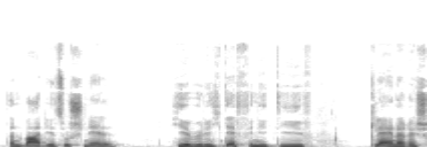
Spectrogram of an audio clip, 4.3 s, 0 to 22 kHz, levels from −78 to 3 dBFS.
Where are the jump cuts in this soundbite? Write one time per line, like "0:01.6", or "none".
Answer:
0:02.2

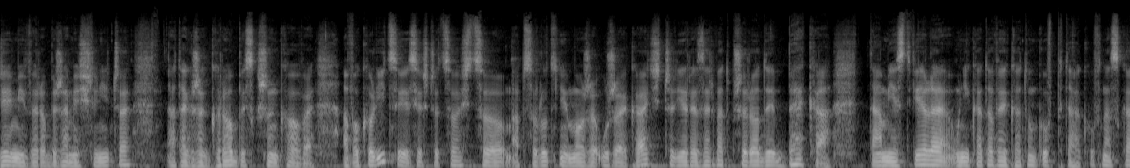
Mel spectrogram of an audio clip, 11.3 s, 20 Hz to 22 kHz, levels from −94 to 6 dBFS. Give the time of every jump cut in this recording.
none

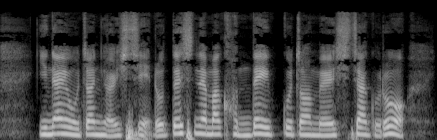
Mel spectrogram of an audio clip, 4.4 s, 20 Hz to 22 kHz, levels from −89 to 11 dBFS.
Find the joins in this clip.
none

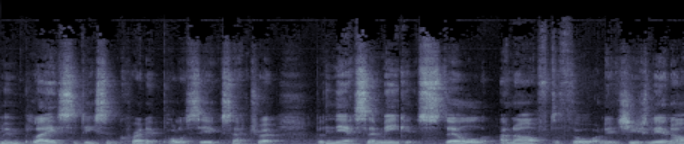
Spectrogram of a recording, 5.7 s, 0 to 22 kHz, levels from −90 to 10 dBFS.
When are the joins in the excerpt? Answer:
0:02.7
0:03.3

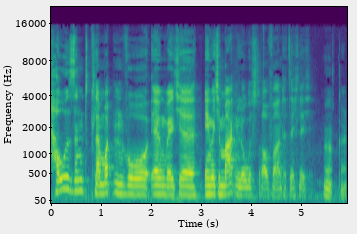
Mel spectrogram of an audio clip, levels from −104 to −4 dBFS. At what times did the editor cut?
0:03.0

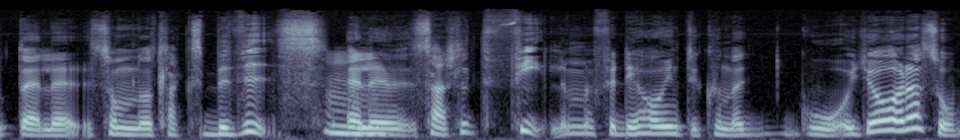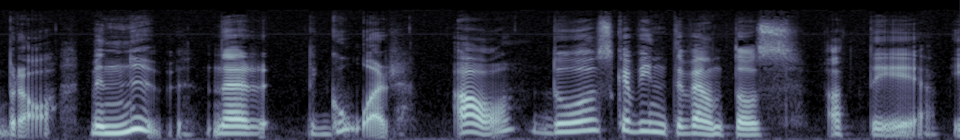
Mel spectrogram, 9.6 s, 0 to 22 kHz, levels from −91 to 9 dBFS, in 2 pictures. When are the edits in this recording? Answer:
0:05.2

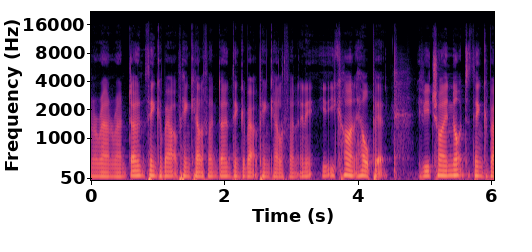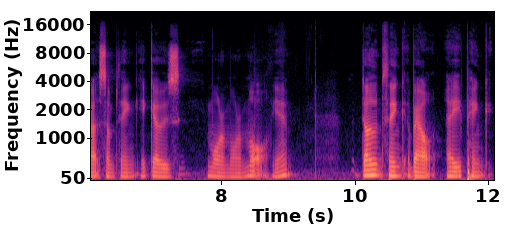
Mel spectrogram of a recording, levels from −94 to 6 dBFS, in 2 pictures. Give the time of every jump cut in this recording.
none

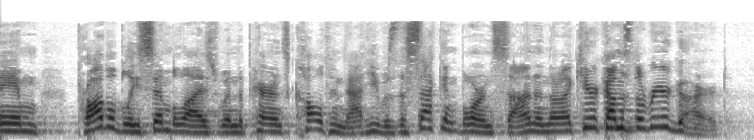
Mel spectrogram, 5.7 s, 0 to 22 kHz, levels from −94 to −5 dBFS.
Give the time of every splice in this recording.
none

